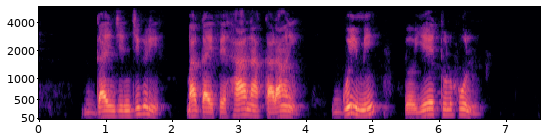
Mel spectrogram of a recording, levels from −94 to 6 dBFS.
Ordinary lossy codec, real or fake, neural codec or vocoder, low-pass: AAC, 48 kbps; real; none; 5.4 kHz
